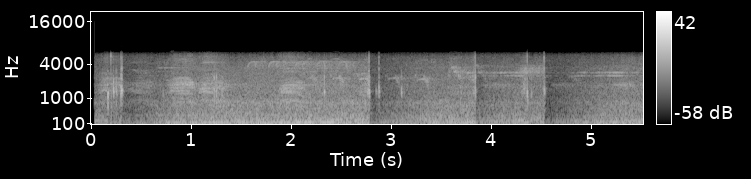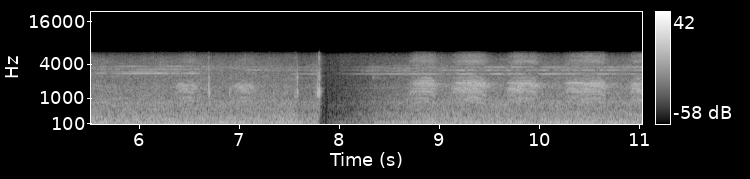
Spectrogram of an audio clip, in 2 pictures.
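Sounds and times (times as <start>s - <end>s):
crows cawing: 0.1s - 2.2s, 6.4s - 7.3s, 8.7s - 11.0s.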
